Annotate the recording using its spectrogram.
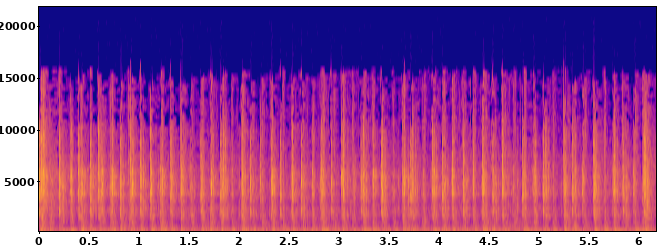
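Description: Fast Tahitian drum music: rapid, even drum strokes, many a second, over a deep steady drum.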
